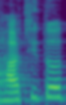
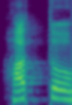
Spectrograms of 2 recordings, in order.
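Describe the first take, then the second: First: The middle has a full 'chi' syllable. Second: The middle has a doubled 't' sound. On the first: "হাচিতো থেকে হাত্তো হয়ে আছে" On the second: "হাচিতো থেকে হাত্তো হয়ে আছে"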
